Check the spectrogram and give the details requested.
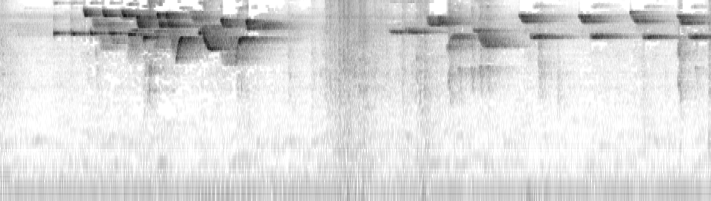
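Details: Saffron finch set opposite a rival bird: an energetic trill of falling notes for about two seconds, a soft rustle, then a slower, evenly spaced series of single high whistled chirps repeated roughly every half second.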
